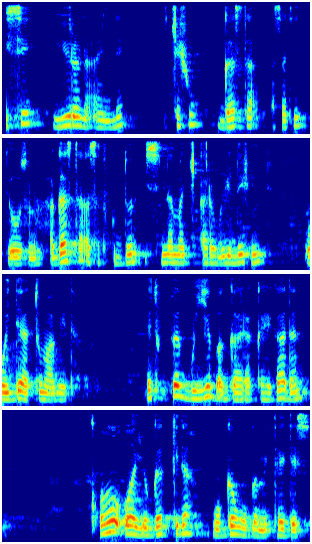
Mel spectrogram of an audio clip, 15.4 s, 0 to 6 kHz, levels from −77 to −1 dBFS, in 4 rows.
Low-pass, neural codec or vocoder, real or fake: 5.4 kHz; none; real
